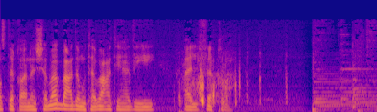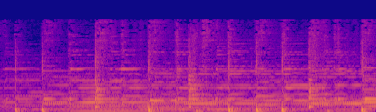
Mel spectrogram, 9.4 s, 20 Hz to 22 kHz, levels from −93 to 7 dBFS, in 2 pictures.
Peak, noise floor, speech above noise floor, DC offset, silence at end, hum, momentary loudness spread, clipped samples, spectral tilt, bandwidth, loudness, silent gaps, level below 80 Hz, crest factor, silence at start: -8 dBFS; -52 dBFS; 25 dB; under 0.1%; 0 s; none; 16 LU; under 0.1%; -6 dB/octave; 11 kHz; -30 LUFS; none; -42 dBFS; 22 dB; 0 s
